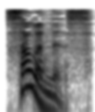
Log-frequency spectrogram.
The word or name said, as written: sullenness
